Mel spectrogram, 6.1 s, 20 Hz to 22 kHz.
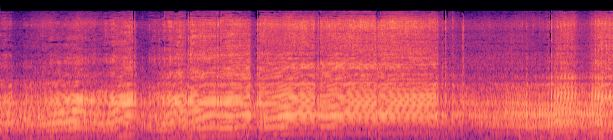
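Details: Two-stroke snowmobile after jackshaft bearing replacement and about 2 hours of riding: revs rise and fall with a raspy, buzzy edge over the exhaust note; owner suspects an exhaust leak, not confirmed.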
